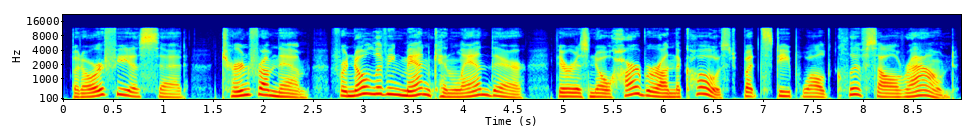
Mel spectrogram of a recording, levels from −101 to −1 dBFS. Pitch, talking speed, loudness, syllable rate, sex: 200 Hz, 175 wpm, -16 LUFS, 4.0 syllables/s, female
